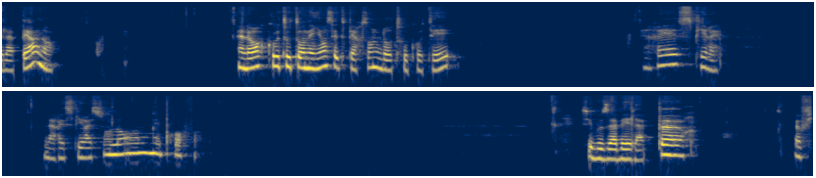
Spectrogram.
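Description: A woman speaks calmly and slowly, close by, with pauses between phrases.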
